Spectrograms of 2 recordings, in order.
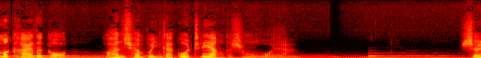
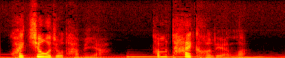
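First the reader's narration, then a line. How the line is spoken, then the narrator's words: Hurried, urgent plea. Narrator (Chinese): 我急忙对神说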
